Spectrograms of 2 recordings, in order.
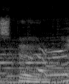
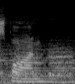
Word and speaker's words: スポーン: offered it to us, it was translated to spoon. There's no official translation, but if you watch any of like the official Bandai Namco videos, the pronunciation they use is spawn. So, can only assume it's spawn.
